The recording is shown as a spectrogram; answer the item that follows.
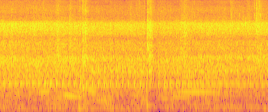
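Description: An engine idling steadily, with faint voices talking in the background.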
